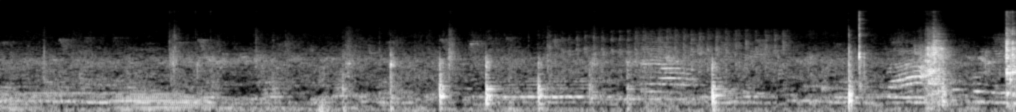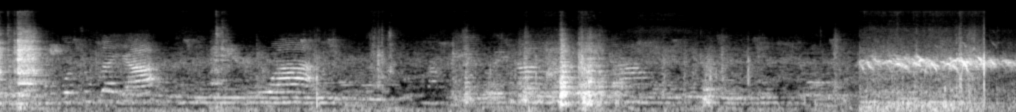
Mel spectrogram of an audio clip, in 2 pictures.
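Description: Metal spatula knocking and scraping in a wok of fish over a wood fire, with firewood shifted about halfway through; background voices and high calls come and go.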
